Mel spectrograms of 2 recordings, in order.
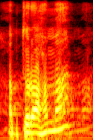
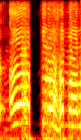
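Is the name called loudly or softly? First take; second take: softly; loudly. First: The name is called softly and gently. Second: The name is shouted loudly.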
